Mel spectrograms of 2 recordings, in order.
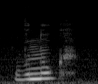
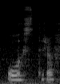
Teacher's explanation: буква в дает звонкий в внук или глухой в остров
